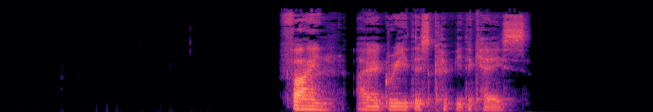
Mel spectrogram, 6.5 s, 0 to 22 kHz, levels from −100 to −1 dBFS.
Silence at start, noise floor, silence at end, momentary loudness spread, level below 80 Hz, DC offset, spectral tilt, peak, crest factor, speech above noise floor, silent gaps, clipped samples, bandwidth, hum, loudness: 2.8 s; under -90 dBFS; 1.25 s; 13 LU; -64 dBFS; under 0.1%; -3.5 dB/octave; -4 dBFS; 28 dB; over 63 dB; none; under 0.1%; 16 kHz; none; -28 LUFS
